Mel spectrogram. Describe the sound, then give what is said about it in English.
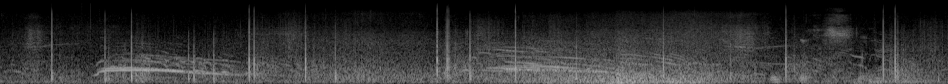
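A fireworks display at a party on a yacht bursting: scattered sharp bangs and crackles at irregular intervals, with whistling rockets sweeping up and down over a steady low rumble. “He's throwing a party on a yacht. With a fireworks display.”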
